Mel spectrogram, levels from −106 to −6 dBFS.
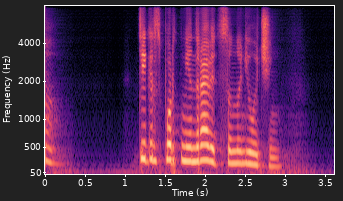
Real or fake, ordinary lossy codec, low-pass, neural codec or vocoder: fake; none; none; codec, 16 kHz, about 1 kbps, DyCAST, with the encoder's durations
